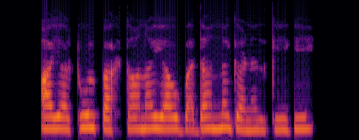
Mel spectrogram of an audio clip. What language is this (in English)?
Pashto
